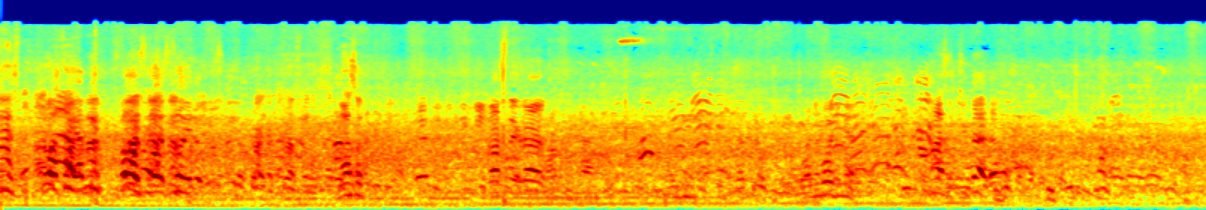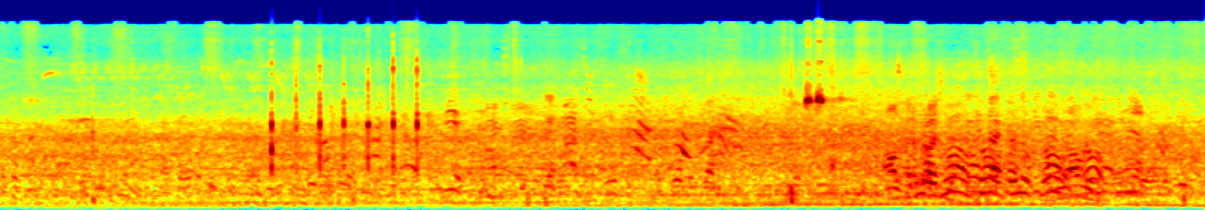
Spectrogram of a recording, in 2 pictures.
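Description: Football players shout to each other across an open field outdoors.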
